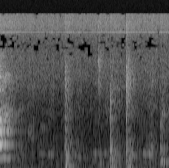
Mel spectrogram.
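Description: Three dull thumps in the second half, from a small ball being kicked and bouncing on the floor along with the player's footsteps.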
